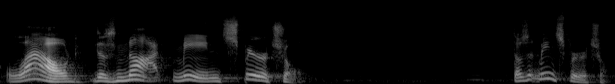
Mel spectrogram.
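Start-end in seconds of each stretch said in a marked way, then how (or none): 0.1-3.0 each word spaced and weighted, "Loud" stretched out; slow emphatic. Shown as a demonstration. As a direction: lay it down word by word. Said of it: "slow emphatic key line".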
